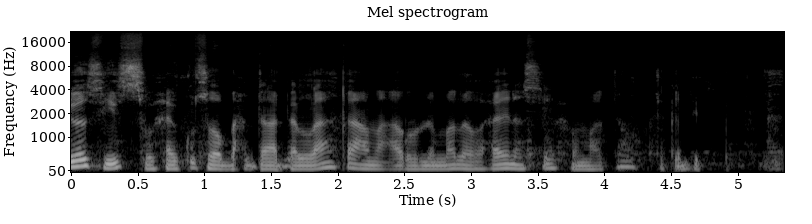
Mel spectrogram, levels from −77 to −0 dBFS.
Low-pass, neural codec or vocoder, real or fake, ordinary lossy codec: none; codec, 44.1 kHz, 3.4 kbps, Pupu-Codec; fake; none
